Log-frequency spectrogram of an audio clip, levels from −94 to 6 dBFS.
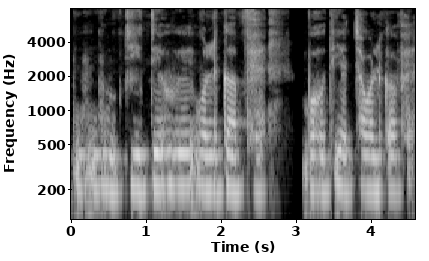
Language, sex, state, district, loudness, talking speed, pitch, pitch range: Hindi, male, Bihar, Supaul, -19 LUFS, 155 wpm, 200 Hz, 200-210 Hz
